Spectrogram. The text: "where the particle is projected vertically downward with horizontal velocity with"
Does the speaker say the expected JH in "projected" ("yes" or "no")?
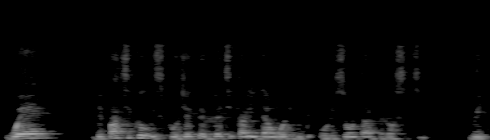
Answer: yes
